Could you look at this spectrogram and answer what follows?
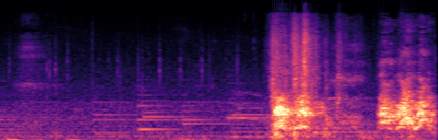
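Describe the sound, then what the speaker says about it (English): A neighbour's dog barks twice, sharp and moderately loud, a short distance away. Soft tonal game music plays quietly beforehand. "one of the neighbours' dogs barking"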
